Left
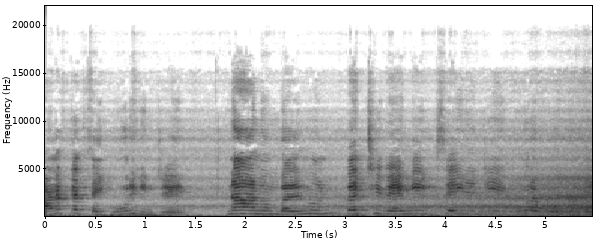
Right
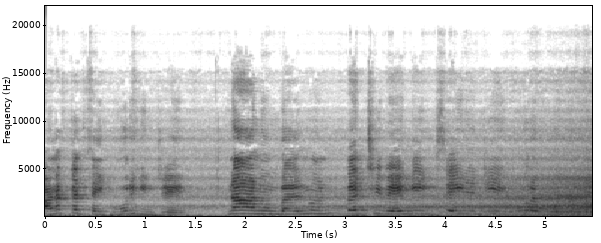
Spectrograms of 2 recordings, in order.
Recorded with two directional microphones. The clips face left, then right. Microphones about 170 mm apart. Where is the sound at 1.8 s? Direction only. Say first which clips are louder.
Right 1 dB; 30° left (ahead or behind).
